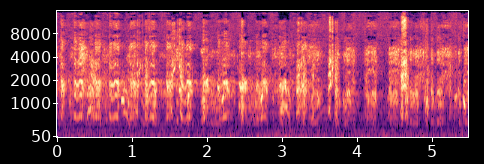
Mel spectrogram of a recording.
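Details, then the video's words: Chukar partridge calling with dense, overlapping clucking notes around a steady pitch, several rapid chuk sounds running together over a faint hiss. "Keklik en güzel keklik sesi"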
